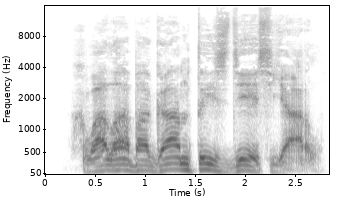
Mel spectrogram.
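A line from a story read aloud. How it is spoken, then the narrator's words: Grumbling. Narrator (Russian): проворчала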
